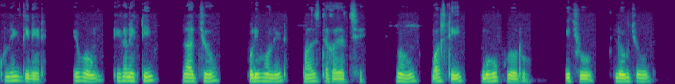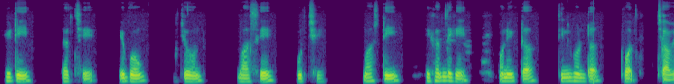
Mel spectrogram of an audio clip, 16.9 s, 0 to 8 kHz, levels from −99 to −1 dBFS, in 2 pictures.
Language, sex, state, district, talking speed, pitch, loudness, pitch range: Bengali, male, West Bengal, Dakshin Dinajpur, 115 wpm, 120 Hz, -22 LUFS, 110-135 Hz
